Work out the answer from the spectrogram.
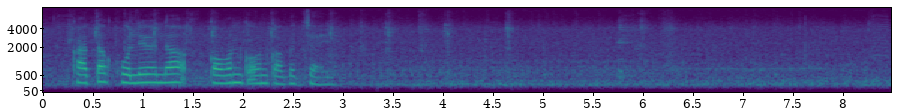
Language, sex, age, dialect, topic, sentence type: Bhojpuri, female, 18-24, Southern / Standard, banking, question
